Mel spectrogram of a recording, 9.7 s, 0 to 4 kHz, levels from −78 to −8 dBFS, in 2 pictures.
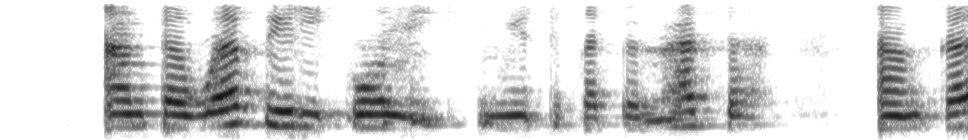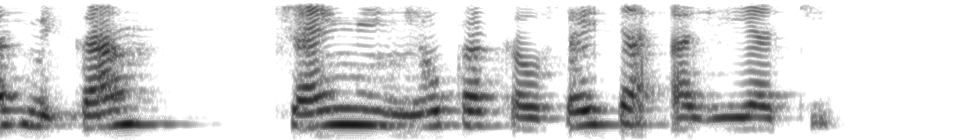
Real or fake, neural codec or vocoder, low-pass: fake; codec, 44.1 kHz, 3.4 kbps, Pupu-Codec; 3.6 kHz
